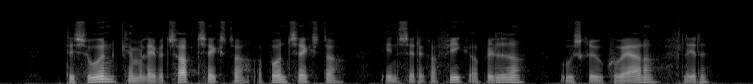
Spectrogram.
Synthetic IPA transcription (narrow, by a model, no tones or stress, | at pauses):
d̥e̝suðˠn̩kʰæmænlɛːʊət͡sʰɒ̽b̥̚t͡sʰeɡ̥sd̥ɐɒ̽b̥ɔ̽nt͡sʰeɡ̥sd̥ɐʔe̝nsed̥əɡ̥ʁɑ̈fiɡ̥ɒ̽b̥e̝ləðˠɐ | ʔuðˠsɡ̥ʁḭːʊəkʰuʋæɐɾɐfleɾ̥ə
